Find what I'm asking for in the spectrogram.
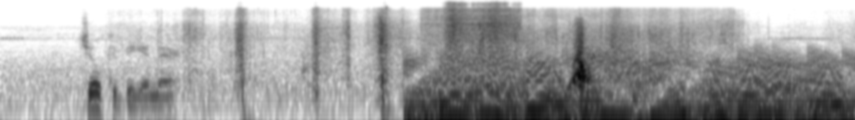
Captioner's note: whip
